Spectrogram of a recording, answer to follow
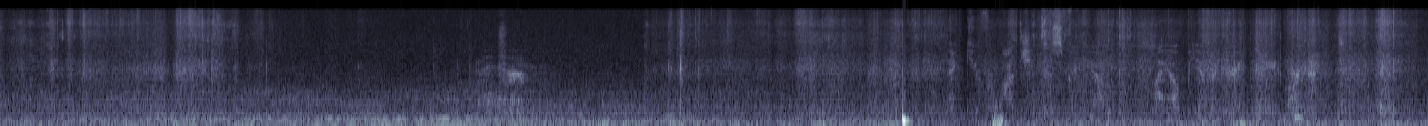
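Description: Soft close-up whispering mixed with the rubbing and rustling of a plush Beanie Baby being turned over in the hands. One sharp tap about nine seconds in is the loudest sound.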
